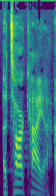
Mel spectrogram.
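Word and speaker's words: autarkeia: Atarkaia.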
